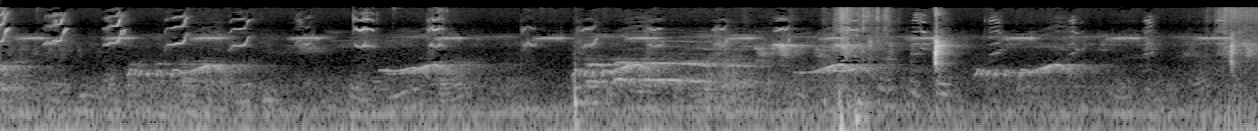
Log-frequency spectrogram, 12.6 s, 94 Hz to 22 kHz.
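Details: Six-day-old Streak-eared Bulbul (Pycnonotus blanfordi) nestlings in Ubon Ratchathani, Thailand, 8 April 2023, give begging calls: thin, high, hooked peeps in quick runs, with softer rising slurred notes about every two seconds over a low rumble.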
